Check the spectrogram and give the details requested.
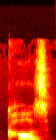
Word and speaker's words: cause: Did you hear the difference between how I pronounce cause when it's on its own as opposed to when it's in the word because? Cause, because, cause, because. In because, it's short, ah. But in cause, we have this long, or.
